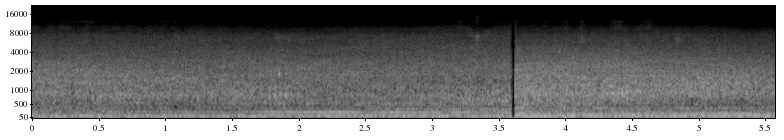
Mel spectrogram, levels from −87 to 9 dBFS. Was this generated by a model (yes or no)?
yes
